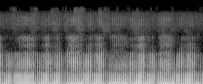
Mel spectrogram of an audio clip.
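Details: Deep rumbling purr from Haku, a fluffy tomcat enjoying a massage, pulsing in breath-length phrases about once a second, loud and close, nothing else audible.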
